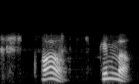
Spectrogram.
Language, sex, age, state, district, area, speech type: Sanskrit, male, 60+, Telangana, Hyderabad, urban, conversation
